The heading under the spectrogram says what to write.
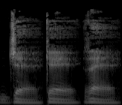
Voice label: "jekere", concat syllables; Affixing experiment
